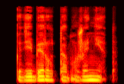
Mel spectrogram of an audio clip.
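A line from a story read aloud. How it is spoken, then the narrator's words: Sullen grumble. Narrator (Russian): буркнула хмуро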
